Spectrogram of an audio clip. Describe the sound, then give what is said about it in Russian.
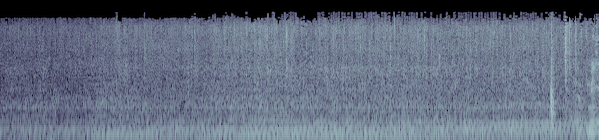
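Fishing boats entering the port of Tongmyeong in Sokcho one after another in early morning winter darkness before dawn: steady engine drone of boats idling and motoring, a continuous low hum with harmonic tones, a brief sharp knock near the end, with faint background speech. “На улице еще темно, но в порт одна за другой входят рыбацкие лодки.”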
